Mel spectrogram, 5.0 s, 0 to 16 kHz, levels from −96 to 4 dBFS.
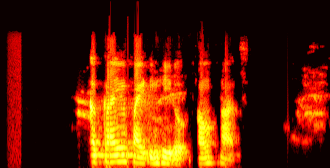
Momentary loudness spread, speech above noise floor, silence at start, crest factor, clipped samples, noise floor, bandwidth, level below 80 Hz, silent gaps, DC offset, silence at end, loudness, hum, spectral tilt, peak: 20 LU; over 77 dB; 1.15 s; 16 dB; under 0.1%; under -90 dBFS; 7.4 kHz; -50 dBFS; 3.76-4.24 s; under 0.1%; 0.15 s; -14 LUFS; none; -6.5 dB/octave; 0 dBFS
